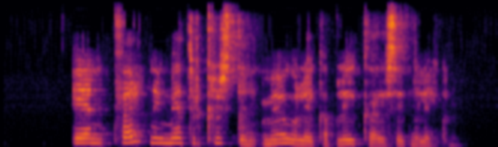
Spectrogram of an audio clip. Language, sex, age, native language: Icelandic, female, 20-29, Icelandic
